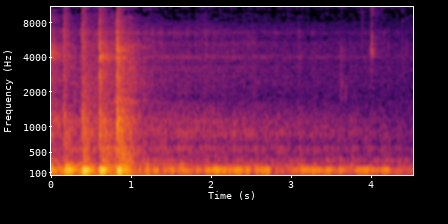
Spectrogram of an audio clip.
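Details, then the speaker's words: 2007 VW Golf 1.4 TSI twin-charged (BLG), removed water pump/supercharger clutch assembly spun by hand: a few dull knocks then low steady groan while coasting down; worn bearing, excessive pulley shaft play, causing engine rattle at idle. "so what you could hear there is the groan of the bearing inside there's also a bit of excessive movement on that pulley shaft"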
